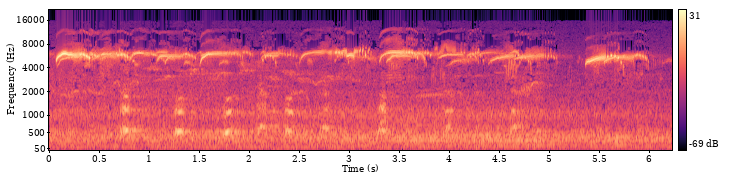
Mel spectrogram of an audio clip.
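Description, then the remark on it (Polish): Common swifts giving shrill, high-pitched screaming whistles, a near-continuous chorus of overlapping drawn-out calls, with a louder burst near the end and no voices. “Jest to przeraźliwy, wysoki świst.”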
